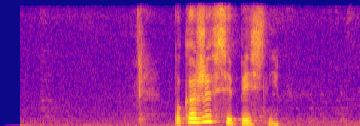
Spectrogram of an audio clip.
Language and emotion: Russian, positive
